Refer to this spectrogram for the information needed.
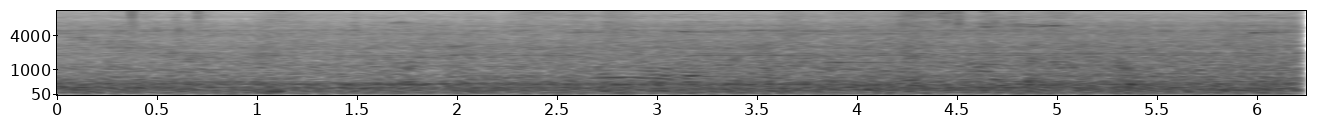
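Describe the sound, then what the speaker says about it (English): Walt Disney World monorail riding toward the Contemporary resort, a steady loud rumble of the train car rolling on its beam throughout, with people talking faintly underneath. "I'm just going to the Contemporary, so it'll be a short monorail ride."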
